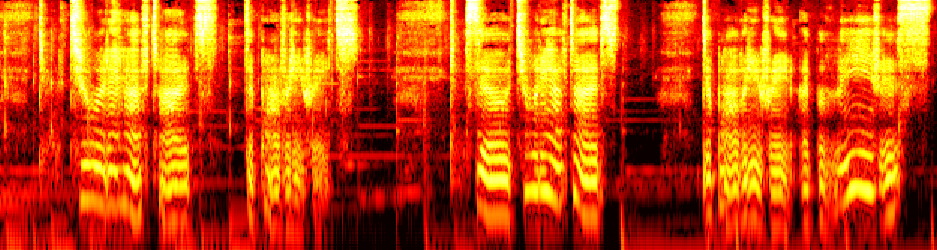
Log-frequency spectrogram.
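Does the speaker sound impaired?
Yes: muscular dystrophy; congenital form, diagnosed as toddler; BiPAP machine audible while talking.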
